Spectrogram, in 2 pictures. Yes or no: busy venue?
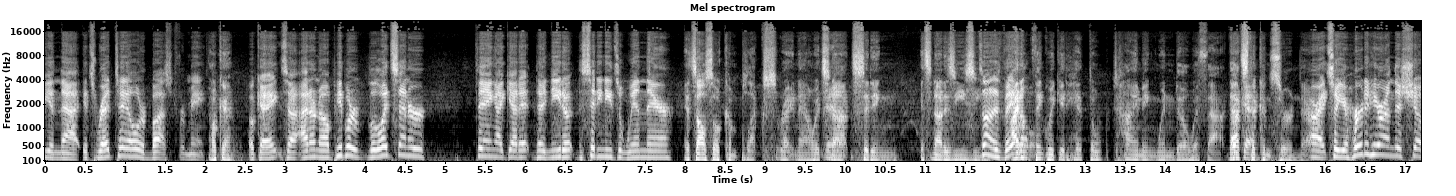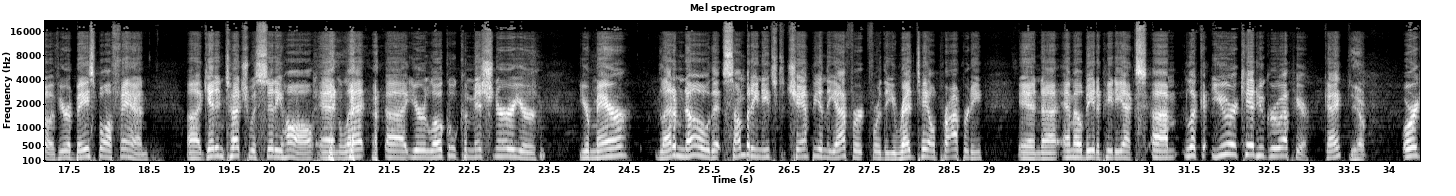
yes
